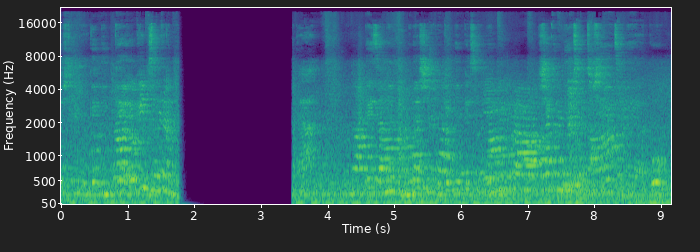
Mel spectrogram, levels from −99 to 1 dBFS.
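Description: At 1.75 s the sound stops and a call audio freeze holds until 3.48 s. The last sound smears into a brief fading buzz, then about 1.6 s of silence. Packets were likely delayed and the jitter buffer emptied. Playback resumes where it left off, nothing lost, just late.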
